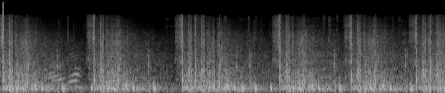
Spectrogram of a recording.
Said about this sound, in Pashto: نږدې د سپکو او درنو وسلو ډزې روانې دي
